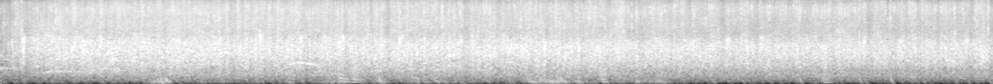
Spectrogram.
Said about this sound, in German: Vielen Dank. Äh, Dankeschön. Dankeschön. Ja, vielen Dank für diesen warmen Applaus, meine Damen und Herren.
